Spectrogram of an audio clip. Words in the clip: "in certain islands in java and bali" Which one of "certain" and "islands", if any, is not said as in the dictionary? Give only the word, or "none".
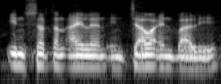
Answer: islands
